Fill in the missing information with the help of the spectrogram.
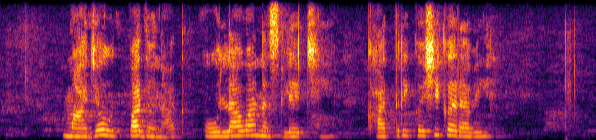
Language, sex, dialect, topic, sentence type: Marathi, female, Standard Marathi, agriculture, question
